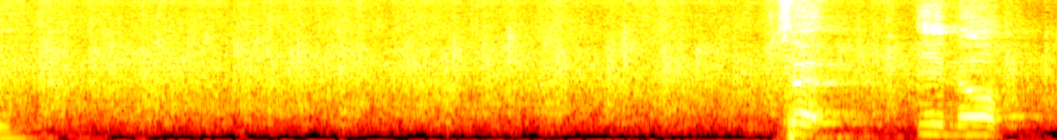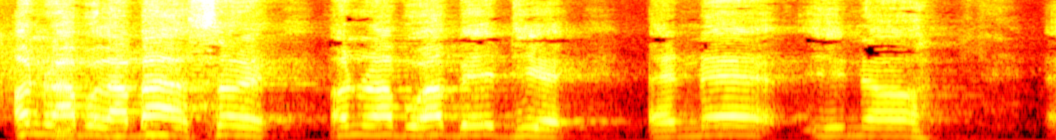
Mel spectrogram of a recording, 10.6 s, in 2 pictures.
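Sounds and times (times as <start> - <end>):
audience clapping: 0.0 - 6.4
speech: 3.9 - 10.5.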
